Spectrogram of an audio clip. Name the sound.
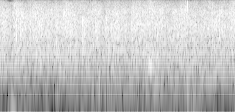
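audience applauding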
